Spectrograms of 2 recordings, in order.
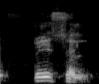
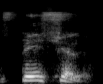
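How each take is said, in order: First: स्पेशल as es-pe-si-al with an s sound; स्पेशल, the mistaken spelled-out form; wrong special. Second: स्पेशल with a sh sound, two syllables; स्पेशल, firm and clear with sh in the middle; correct special. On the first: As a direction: say स्पेशल with an extra i, spe-see-al. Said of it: "सीएल नहीं बोलेंगे". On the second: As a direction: say स्पेशल as spe-shal, no i. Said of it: "ऐसा pronounce करने को आएगा". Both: Shown as a demonstration.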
